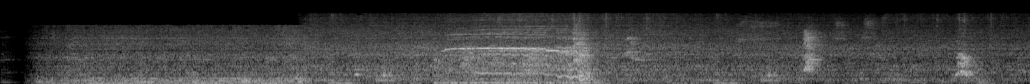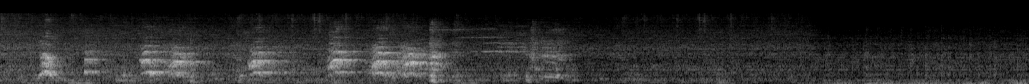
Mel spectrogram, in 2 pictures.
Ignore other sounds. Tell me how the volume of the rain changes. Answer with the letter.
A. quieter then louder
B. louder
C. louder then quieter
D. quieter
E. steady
D.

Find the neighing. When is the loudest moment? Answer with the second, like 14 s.
5 s.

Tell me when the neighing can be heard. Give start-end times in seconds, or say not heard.
4.3-5.9, 14.6-16.1.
